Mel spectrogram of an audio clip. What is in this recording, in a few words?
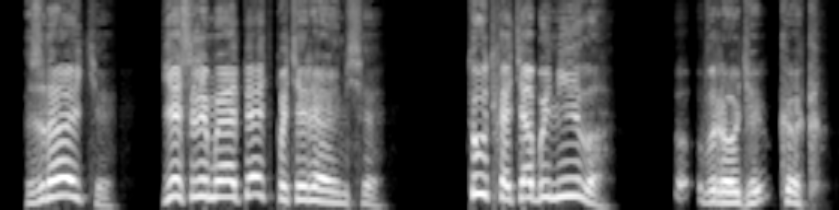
Pissed; Heroes of the Storm; Lost Vikings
